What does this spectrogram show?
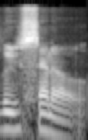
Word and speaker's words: Luceno: Millennium Falcon by James luceno or yeah I think that's how you pronounce it l u CE n o um couple interesting things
